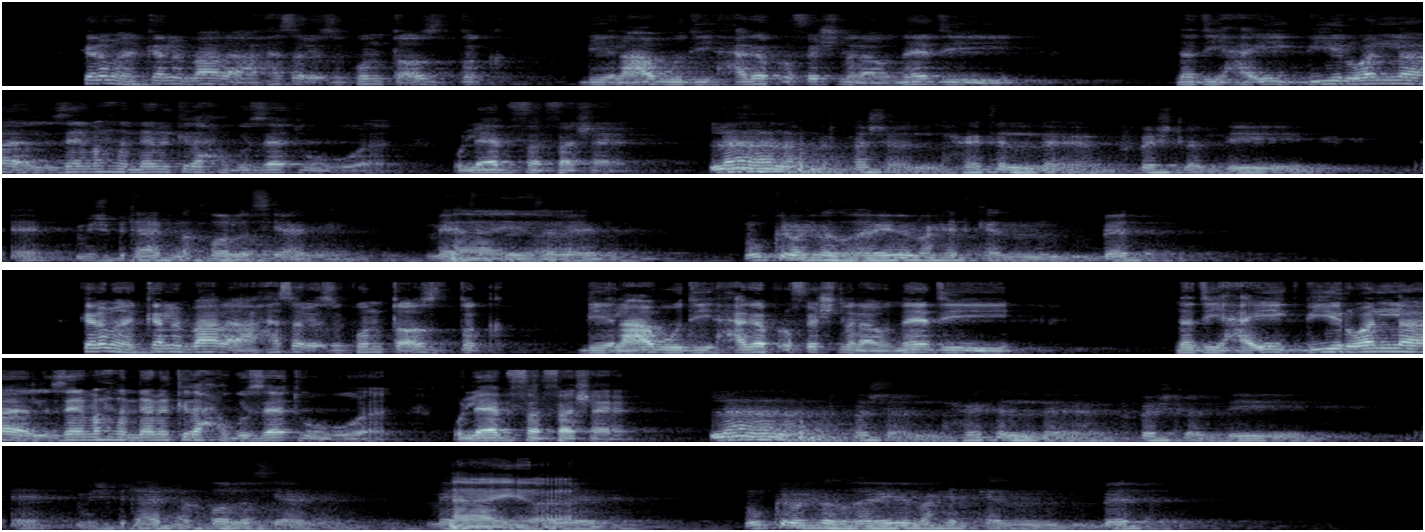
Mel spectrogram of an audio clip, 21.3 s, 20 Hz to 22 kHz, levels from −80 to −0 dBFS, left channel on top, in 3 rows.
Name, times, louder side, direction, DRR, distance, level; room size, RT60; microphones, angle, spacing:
voice 1, 0.4-2.4 2.9-5.1 5.9-9.0 9.4-10.3 16.4-17.1, right 6 dB, 85° right, 0.5 m, -28 dB
voice 2, 10.6-13.6 14.2-17.3 17.9-19.9, left 1 dB, 40° left, 3.3 m, -31 dB
29.0 x 11.0 x 3.0 m
head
